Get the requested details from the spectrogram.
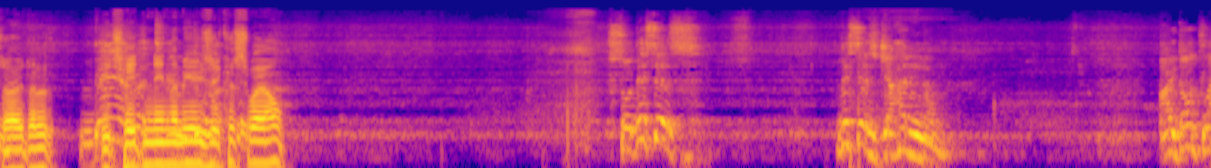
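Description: A man speaks calmly through a television's loudspeaker, in bursts with pauses.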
